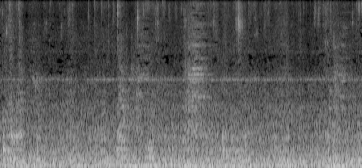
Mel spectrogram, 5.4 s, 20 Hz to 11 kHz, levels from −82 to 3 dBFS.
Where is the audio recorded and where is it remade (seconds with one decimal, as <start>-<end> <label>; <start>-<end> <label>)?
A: 0.0-2.2 recorded; 2.2-4.5 remade; 4.5-5.4 recorded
